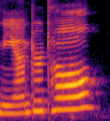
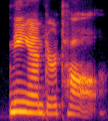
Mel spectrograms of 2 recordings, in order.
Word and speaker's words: Neanderthal: This is not a discussion point, but I was really frustrated that the documentary mispronounced Neanderthal. A documentary would pronounce it Neanderthal, not Neanderthal.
